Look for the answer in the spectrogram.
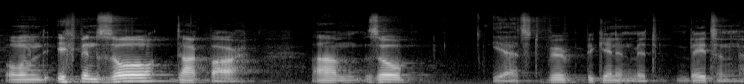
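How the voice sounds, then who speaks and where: Halting American preacher, slow, low-voiced man. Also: lively intonation. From Texas, United States. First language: English. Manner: halting, searching for words in broken beginner German; earnest, devout. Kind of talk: informal sermon and spontaneous prayer.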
